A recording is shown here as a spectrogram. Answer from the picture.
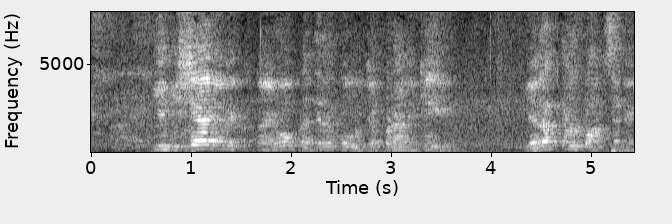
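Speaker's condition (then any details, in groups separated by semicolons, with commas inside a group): No condition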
